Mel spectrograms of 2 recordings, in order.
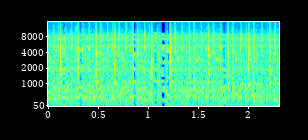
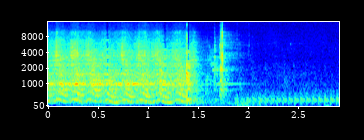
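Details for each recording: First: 390 V8 after sealing the carburetor vacuum leak, warming up, oil pressure about 52–55 psi, temperature 180: fast even ticking over a steady idle, no misses; some blow-by still seen. Normal idle. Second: Cobbled-together Ford 390 V8 in project car, first start after reassembly with electric choke and a couple of accelerator pump shots: catches in loud bursts then lumpy uneven idle; massive vacuum leak at carburetor spacer, exhaust manifold leak also suspected.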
